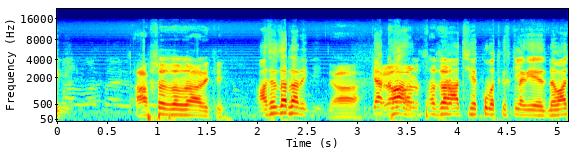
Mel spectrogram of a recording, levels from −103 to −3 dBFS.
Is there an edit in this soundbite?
yes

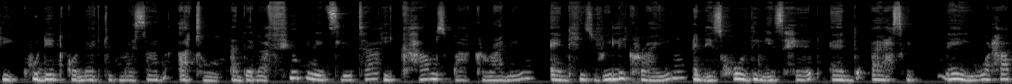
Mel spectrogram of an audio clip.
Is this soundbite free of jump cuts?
no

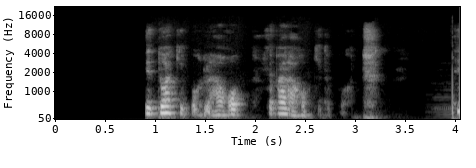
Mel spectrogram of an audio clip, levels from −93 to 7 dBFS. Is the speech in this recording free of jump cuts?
yes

